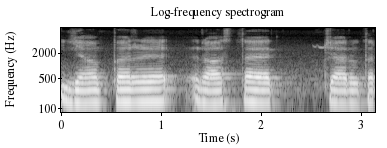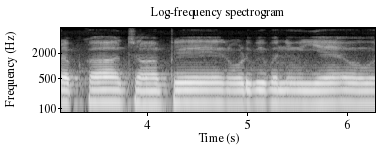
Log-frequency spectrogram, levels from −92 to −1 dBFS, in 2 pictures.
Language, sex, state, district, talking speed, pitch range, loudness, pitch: Hindi, male, Rajasthan, Bikaner, 145 wpm, 130-135 Hz, -14 LUFS, 135 Hz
